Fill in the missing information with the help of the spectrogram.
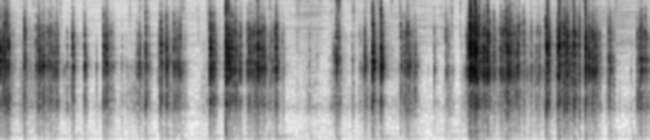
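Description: Long patterned acrylic nails dig into and rummage through a wooden bowl full of small, solid, glossy, multicolored gumballs. The balls rattle and scratch against each other and the bowl in dense, bright clicking bursts with short pauses between them.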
